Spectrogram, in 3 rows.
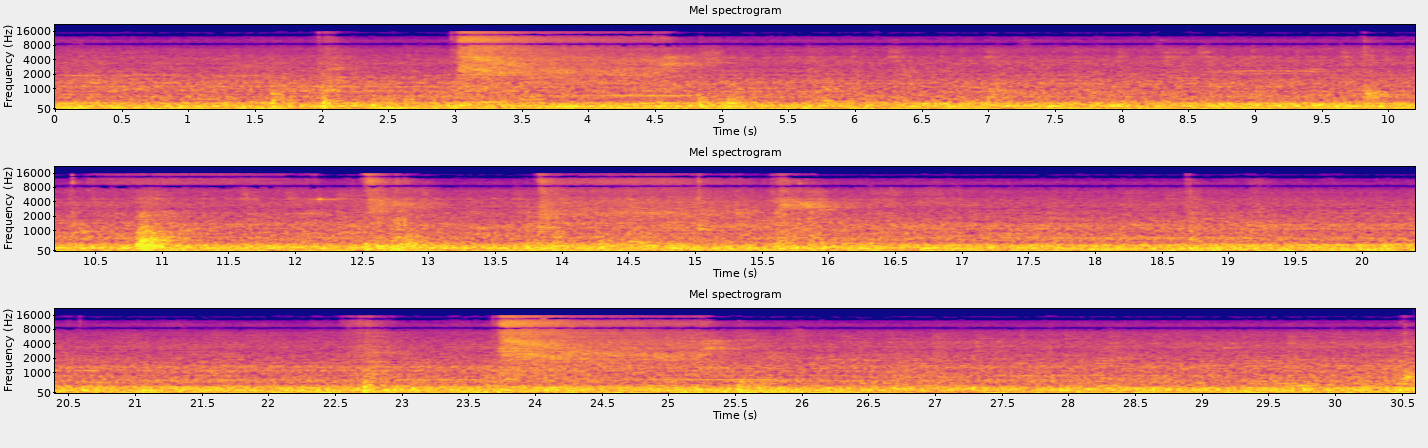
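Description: Rotary-table high-frequency plastic welding machine running with a steady hum, with several hisses of air, the longest about three seconds in and again near 24 seconds, and a single sharp knock about 11 seconds in.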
